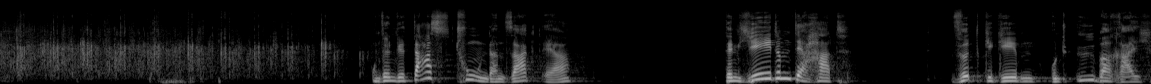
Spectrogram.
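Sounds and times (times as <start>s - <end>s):
audience applause: 0.0s - 3.7s
speech: 3.8s - 5.8s, 7.2s - 8.6s, 9.5s - 11.5s.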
